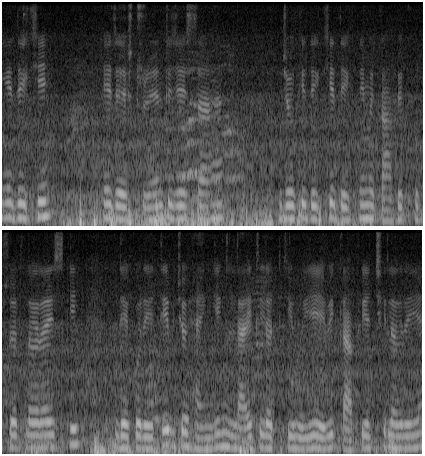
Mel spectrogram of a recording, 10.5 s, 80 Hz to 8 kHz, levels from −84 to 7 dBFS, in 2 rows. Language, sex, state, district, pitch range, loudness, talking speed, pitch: Hindi, female, Uttar Pradesh, Muzaffarnagar, 145-175 Hz, -28 LUFS, 160 wpm, 160 Hz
